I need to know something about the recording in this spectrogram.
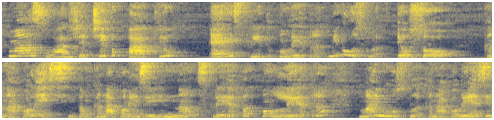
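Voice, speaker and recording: Slow-paced Bahian woman teaching, very echoey room. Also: fairly high pitch, fairly bright tone. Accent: Bahian Brazilian Portuguese. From Bahia, Brazil. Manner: didactic, repeats key points, often checks with tag questions. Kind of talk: recorded grammar lesson for pupils. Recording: echoey room, faint background hiss.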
